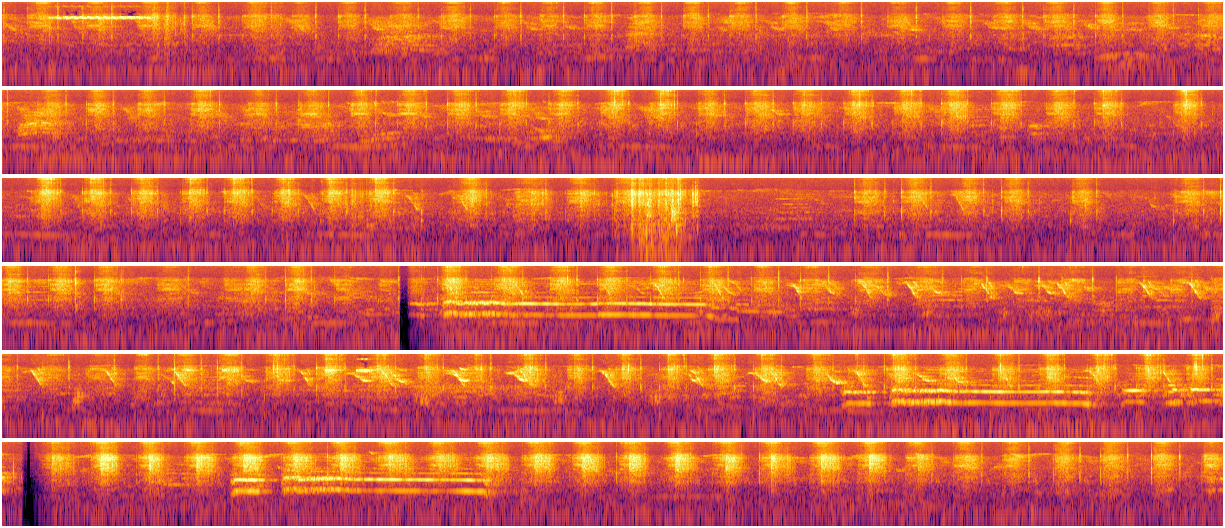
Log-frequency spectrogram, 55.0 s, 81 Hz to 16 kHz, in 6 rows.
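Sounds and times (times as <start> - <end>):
fast even ticking: 0.0 - 22.9
rooster crowing: 30.6 - 33.0, 43.0 - 46.0, 47.5 - 49.6.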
